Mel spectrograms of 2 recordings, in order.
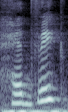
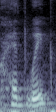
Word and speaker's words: Hedwig: Y les cuento que su nombre verdadero fue Hedwig o Hedwig, depende de cómo lo quieran pronunciar, Hedwig Eva Maria Kiesler.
